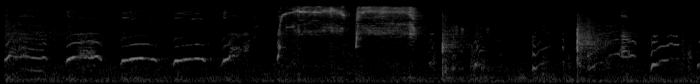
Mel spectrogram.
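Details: Hungry baby monkey crying to ask for milk: a series of short, thin, arched whistled cries rising and falling, then louder broadband hissing bursts and scattered clicks.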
